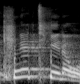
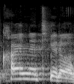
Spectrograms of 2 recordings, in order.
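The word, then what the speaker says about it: kinetic: 카이네틱이라고. 영어쌤들은 키네틱이라고 발음하시고요. 물리 교수님들은 카이네틱이라고 발음하시는데 저는 물약가 나왔으니까 카이네틱이라고 할게요.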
